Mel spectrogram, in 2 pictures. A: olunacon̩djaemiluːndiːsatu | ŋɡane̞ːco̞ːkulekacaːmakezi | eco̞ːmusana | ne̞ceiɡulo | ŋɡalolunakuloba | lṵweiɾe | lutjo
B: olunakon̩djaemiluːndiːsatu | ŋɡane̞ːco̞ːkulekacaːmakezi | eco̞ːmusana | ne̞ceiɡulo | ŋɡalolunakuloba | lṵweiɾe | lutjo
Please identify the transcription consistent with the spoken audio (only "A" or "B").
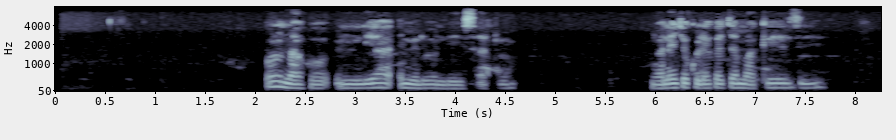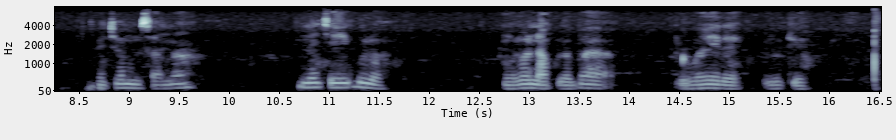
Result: B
